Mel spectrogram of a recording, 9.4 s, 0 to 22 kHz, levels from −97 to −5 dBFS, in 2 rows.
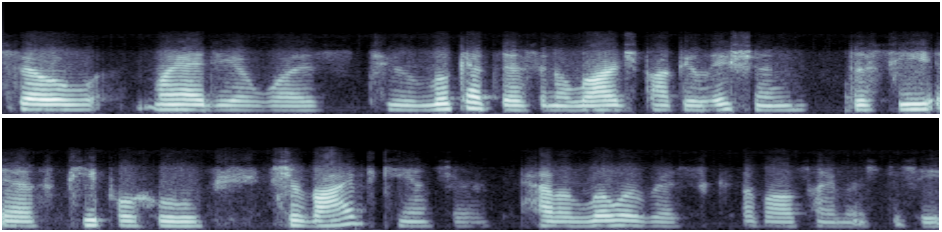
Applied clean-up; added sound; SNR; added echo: none; none; none; none.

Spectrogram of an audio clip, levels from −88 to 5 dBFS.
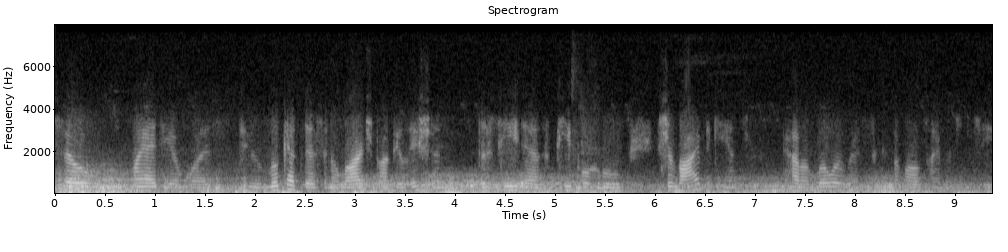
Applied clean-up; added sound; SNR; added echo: none; Thunder; -3 dB; none.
